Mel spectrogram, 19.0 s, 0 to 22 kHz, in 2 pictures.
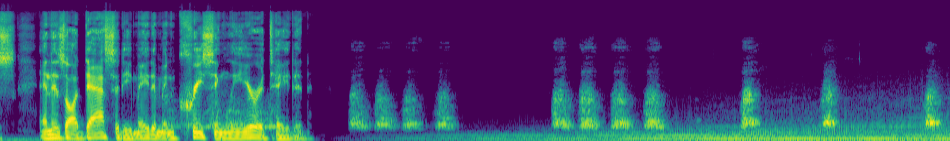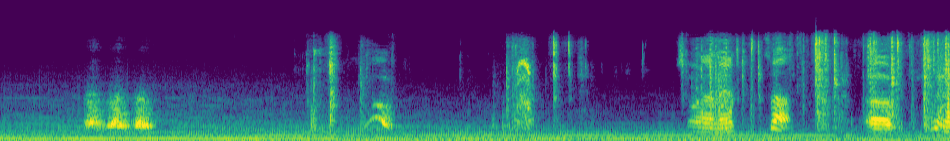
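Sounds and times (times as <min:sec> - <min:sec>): steady low hum: 0:00.0 - 0:19.0
dog barking: 0:03.5 - 0:04.6, 0:05.5 - 0:06.8, 0:07.4 - 0:08.4, 0:09.2 - 0:09.5, 0:10.3 - 0:11.1.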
